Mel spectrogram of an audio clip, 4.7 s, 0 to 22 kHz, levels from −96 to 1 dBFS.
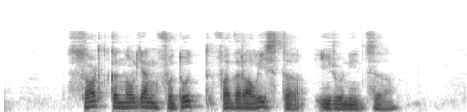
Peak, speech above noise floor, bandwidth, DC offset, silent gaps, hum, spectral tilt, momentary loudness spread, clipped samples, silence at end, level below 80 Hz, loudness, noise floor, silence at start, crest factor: -12 dBFS; 50 dB; 8 kHz; under 0.1%; none; none; -8 dB/octave; 10 LU; under 0.1%; 0.7 s; -50 dBFS; -29 LUFS; -78 dBFS; 0.7 s; 18 dB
